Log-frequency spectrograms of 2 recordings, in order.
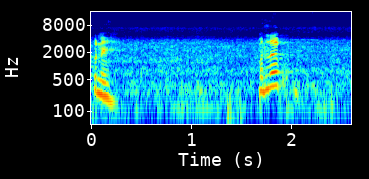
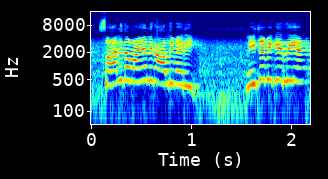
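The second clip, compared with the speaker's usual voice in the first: sharp, much higher exasperated scold; angry scolding; 8 semitones higher than usual. Real, not acted. Mother scolding daughter for emptying her medicines, high sharp scold. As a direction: tell her off, shocked and cross.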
